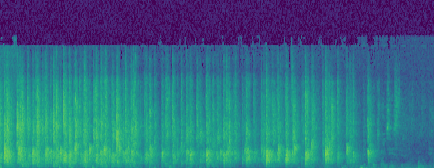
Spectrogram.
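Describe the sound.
A crowd applauds steadily for several seconds, dense overlapping claps at a fairly loud level, with murmured voices mixed in before the clapping thins out toward the end.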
